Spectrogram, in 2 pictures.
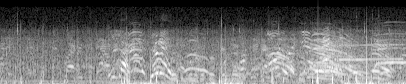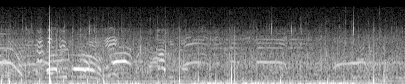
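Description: Voices calling and shouting across a soccer field, with many short, high calls bunched between about two and eleven seconds in and a few more near the end. One sharp knock about nine seconds in is the loudest sound.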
